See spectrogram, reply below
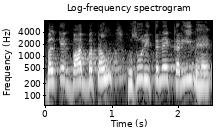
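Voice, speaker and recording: A man's voice: extremely high pitch, normal speed. A male preacher telling a moving story in a sermon, impassioned and repeating lines for effect. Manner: impassioned, repetitive storytelling with rising cries. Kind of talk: emotional religious sermon.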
